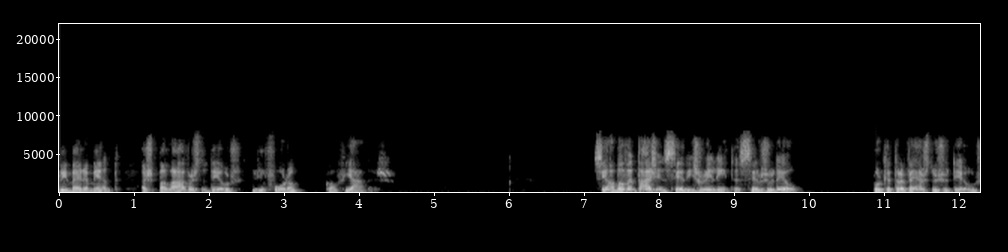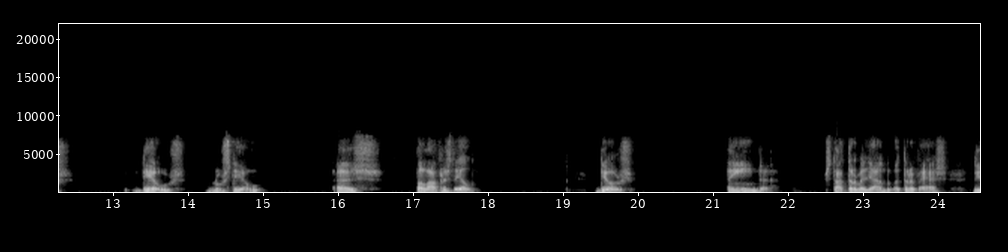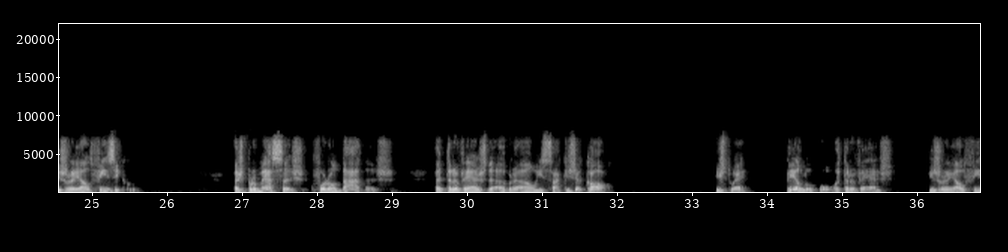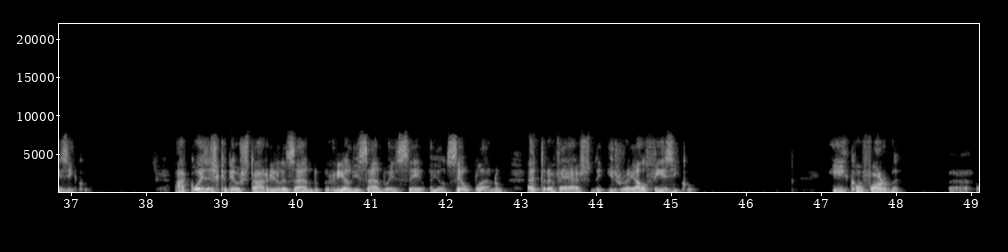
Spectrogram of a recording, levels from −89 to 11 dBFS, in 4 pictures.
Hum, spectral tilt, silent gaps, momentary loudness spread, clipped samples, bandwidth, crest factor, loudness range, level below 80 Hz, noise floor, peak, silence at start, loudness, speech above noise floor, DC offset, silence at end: none; -5 dB/octave; 5.92-5.97 s; 14 LU; under 0.1%; 8 kHz; 20 dB; 6 LU; -60 dBFS; under -90 dBFS; -4 dBFS; 0 s; -23 LUFS; over 68 dB; under 0.1%; 0 s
